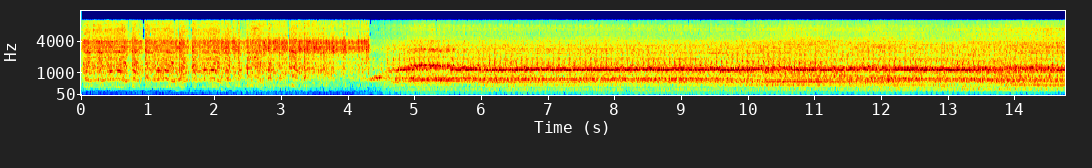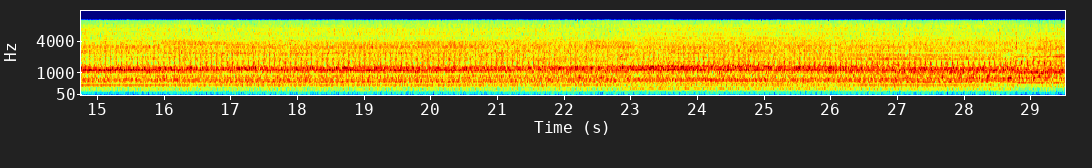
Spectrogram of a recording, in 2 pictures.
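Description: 2002 Subaru WRX turbocharged flat-four cranking on the starter for about four seconds, then catching, flaring up briefly and settling into a steady idle. The engine has low compression with a misfire code on cylinders 1, 2 and 3, and the owner suspects piston slap rather than rod knock.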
